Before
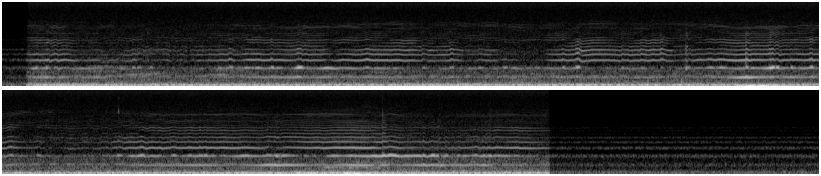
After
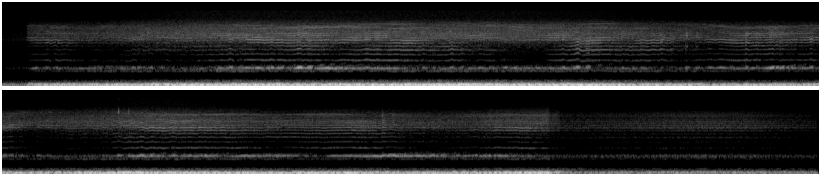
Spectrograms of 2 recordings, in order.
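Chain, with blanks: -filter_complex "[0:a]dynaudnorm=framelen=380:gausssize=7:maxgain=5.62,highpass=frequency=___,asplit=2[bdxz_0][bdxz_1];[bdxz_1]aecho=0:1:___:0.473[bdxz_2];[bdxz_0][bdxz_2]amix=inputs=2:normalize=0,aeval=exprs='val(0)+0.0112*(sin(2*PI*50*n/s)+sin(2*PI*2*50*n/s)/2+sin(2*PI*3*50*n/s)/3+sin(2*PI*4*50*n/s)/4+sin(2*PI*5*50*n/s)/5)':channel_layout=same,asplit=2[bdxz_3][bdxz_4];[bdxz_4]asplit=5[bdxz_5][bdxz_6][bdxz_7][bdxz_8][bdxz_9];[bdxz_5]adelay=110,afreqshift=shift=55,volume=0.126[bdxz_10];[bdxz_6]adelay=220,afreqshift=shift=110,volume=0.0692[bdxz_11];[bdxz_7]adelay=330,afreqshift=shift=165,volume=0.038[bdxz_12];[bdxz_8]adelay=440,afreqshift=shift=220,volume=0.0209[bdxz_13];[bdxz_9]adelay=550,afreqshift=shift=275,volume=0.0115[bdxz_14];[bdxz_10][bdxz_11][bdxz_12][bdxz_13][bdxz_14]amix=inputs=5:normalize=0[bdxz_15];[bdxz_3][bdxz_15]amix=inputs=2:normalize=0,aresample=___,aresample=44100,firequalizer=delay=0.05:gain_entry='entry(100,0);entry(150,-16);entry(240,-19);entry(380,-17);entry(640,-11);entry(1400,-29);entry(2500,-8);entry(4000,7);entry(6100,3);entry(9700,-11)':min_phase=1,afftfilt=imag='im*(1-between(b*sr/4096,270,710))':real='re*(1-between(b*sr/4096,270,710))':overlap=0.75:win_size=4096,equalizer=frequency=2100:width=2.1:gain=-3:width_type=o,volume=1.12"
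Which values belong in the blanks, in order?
56, 102, 32000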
